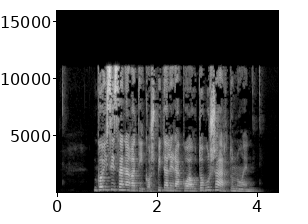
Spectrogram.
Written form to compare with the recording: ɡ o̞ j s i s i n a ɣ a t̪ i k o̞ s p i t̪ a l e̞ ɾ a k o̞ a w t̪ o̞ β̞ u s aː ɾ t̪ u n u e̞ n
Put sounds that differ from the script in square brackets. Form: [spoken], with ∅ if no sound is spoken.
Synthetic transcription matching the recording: ɡ o̞ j s i s [a] n a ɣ a t̪ i k o̞ s p i t̪ a l e̞ ɾ a k o̞ a w t̪ o̞ β̞ u s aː ɾ t̪ u n u e̞ n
